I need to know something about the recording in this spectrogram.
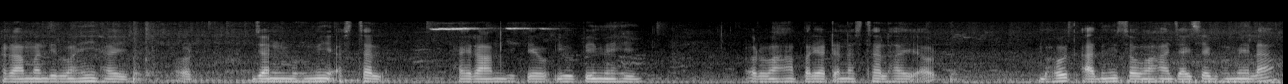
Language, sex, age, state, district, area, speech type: Maithili, male, 45-60, Bihar, Purnia, rural, spontaneous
